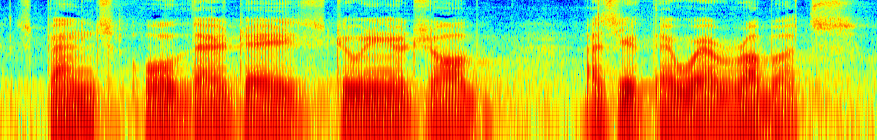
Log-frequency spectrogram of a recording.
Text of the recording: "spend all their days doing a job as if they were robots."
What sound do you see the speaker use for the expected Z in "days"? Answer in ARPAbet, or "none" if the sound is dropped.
Z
